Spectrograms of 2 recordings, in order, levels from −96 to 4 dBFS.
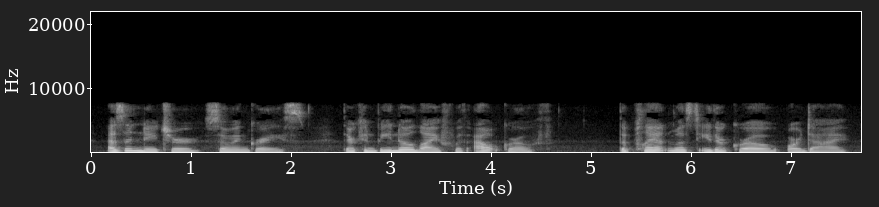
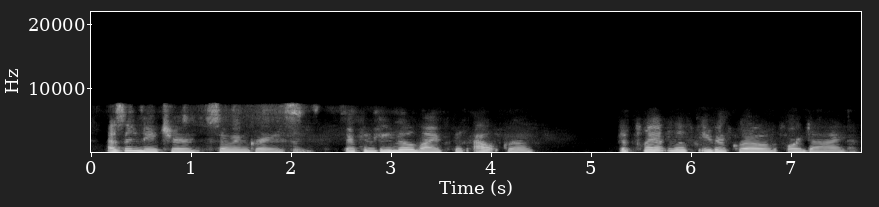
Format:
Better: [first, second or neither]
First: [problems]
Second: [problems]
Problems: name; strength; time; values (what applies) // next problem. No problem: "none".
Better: first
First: none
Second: noise reduction (neural mask model Resemble Enhance denoiser)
